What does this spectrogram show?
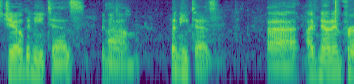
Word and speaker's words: Benitez: just knew him uh it's joe benitez um benitez uh i've known him for about 20 years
